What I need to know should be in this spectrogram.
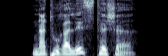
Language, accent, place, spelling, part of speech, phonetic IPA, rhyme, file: German, Germany, Berlin, naturalistische, adjective, [natuʁaˈlɪstɪʃə], -ɪstɪʃə, De-naturalistische.ogg
- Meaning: inflection of naturalistisch: 1. strong/mixed nominative/accusative feminine singular 2. strong nominative/accusative plural 3. weak nominative all-gender singular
